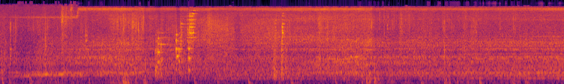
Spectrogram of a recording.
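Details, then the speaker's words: Wood lathe turning a platter with a carbide cutter cleaning outside and inside; irregular chattering ticks as the carbide hits mineral inclusions in the wood, remedied by taking light cuts. "you hear that chattering, that's the minerals. So you just take light cuts, that's hitting the carbide."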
